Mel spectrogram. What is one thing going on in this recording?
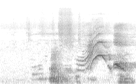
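A small child cries loudly.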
